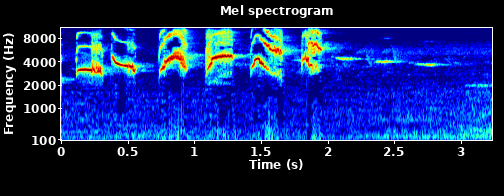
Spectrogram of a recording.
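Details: Oriental magpie-robin decoy singing hard: six loud, rich, evenly spaced notes, each a quick rising-falling slur, followed by a few thin fading whistles.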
